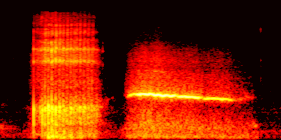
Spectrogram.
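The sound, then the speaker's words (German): A voice imitates a comic-style snore: a rough, rattling inhale followed by a long, steady whistled exhale, performed once with no other talking. “Ey, warte mal, übrigens, mir fällt gerade auf, dieses mit dem, warte mal, so, also so schnarchen gibt's nur in Comics, oder?”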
